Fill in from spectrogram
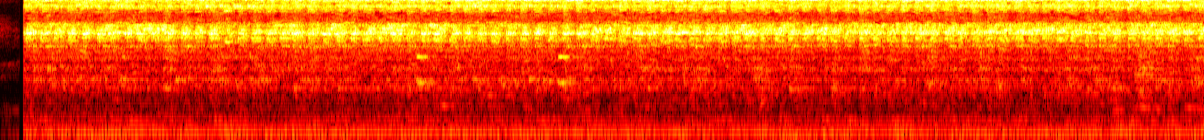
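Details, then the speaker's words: Maytag Bravos XL commercial dryer running: a steady, loud high-pitched squeal over a low motor hum, a common fault on these dryers; the idler/tension pulley or guide roller is suspected, to be lubricated. "what we're going to be fixing here today is a universal problem with these types of dryers which is this big squealing sound right"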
